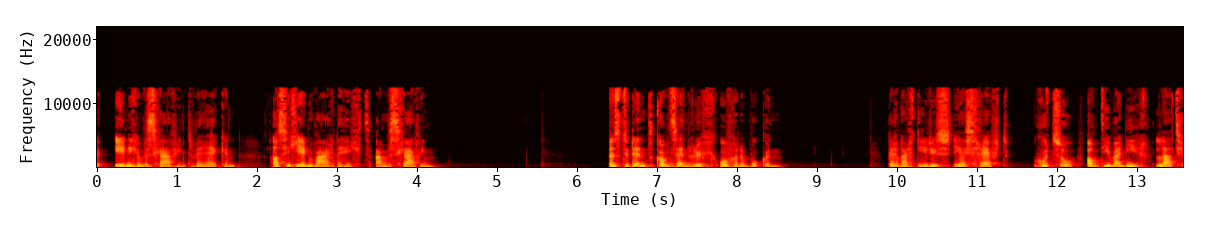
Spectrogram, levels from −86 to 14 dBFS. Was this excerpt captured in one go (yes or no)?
no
